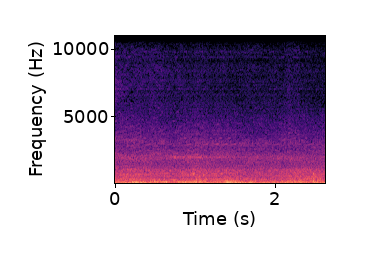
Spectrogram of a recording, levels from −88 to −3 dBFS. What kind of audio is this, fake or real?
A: fake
